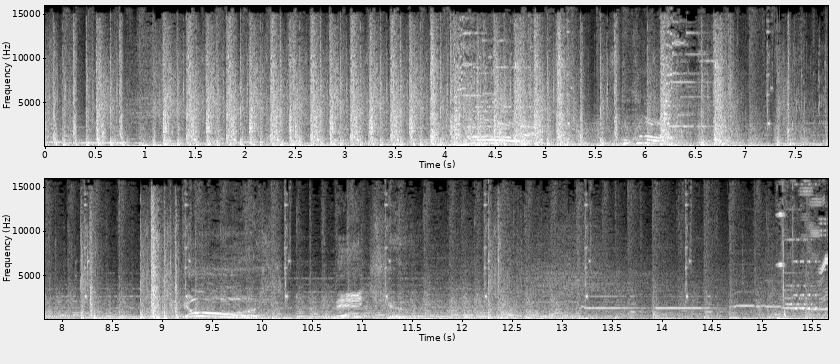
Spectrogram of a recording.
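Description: Rapid bursts of gunfire in Final Fantasy VII Rebirth rattle continuously over a dense backdrop of game music and effects, loud and unrelenting throughout.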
